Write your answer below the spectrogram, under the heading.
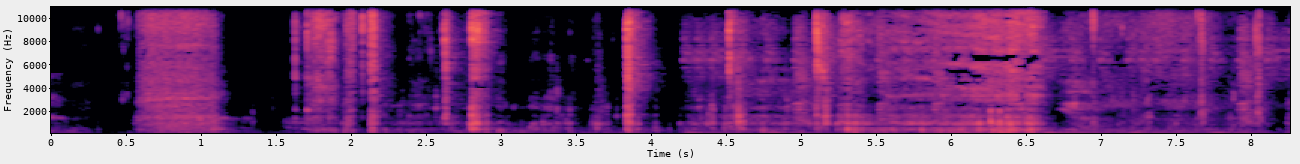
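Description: Slurping and chewing udon noodles, with a few sharp clicks from the bowl and fork, and a low hum from about four seconds in.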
